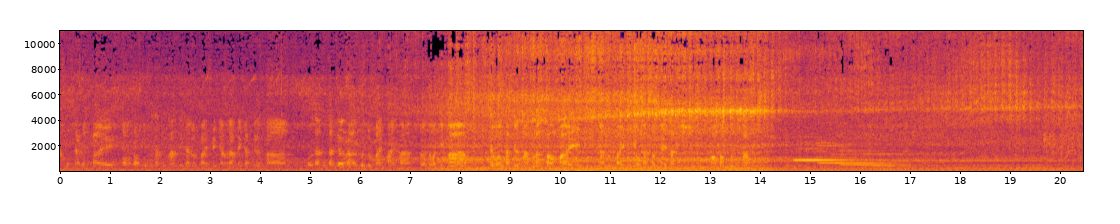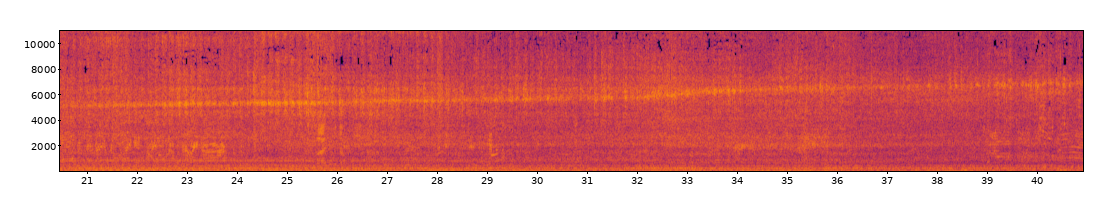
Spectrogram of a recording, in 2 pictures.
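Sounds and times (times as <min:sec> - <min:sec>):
locomotive engine rumble: 0:00.0 - 0:40.9
faint high whine: 0:12.2 - 0:29.5
descending pa chime: 0:14.6 - 0:19.7.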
